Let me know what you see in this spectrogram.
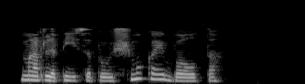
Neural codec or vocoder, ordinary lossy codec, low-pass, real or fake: none; MP3, 24 kbps; 5.4 kHz; real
